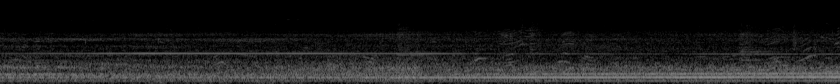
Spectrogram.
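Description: A steady airliner jet engine whine and hum runs throughout at Manchester Airport, with a rising tone as the number 2 engine spools up; muffled talk sits underneath.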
